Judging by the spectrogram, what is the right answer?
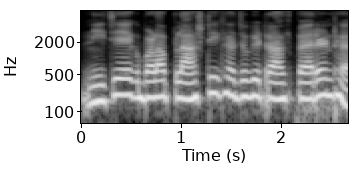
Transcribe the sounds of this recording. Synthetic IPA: niːt͡ʃeːkbɐɽaplaːsʈikɦɛd͡ʒoːkiʈɾãːnspɛːɾẽɳʈɦɛ

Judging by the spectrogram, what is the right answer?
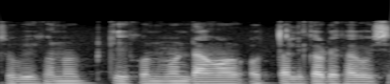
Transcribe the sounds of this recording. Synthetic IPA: sobikʰɔnɔtkejkʰɔnmandaŋɔɹɔt̪ːalikawdɛkʰaɡojsɛ̥

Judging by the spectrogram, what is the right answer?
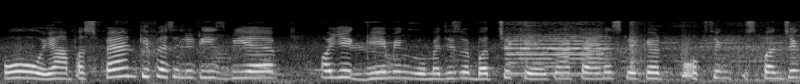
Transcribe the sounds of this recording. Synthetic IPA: oːjɐɦãpɐɾsfɛːnkifɛːsɪlɪʈiːzbʱiɦɛː | ɔːɾjeɡeːmɪ̃ŋɡɾuːmɦɛ̃d͡ʒɪsmẽbɐt̪ːʃekʰeːk̪ɐɦãʈɛːnɪskɾɪkeʈ̚bɔːksɪ̃ŋspɐ̃ɲt͡ʃɪ̃ŋ

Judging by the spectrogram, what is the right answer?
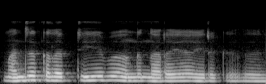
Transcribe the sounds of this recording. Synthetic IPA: mɐɲd͡ʒɐkːɐlɐʈːiʋɯɐŋɡenɪɾɐjaːɪɾɯkːɯɐðɯ

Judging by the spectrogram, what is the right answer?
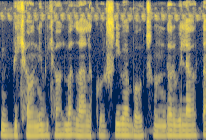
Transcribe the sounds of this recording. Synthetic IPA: bit͡ʃʰawnibit͡ʃʰawlbalalkuɾsibabʌɦut̪sund̪ʌrbʱilaɡʌt̪ːa

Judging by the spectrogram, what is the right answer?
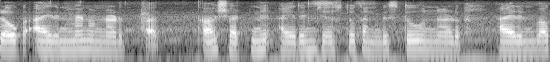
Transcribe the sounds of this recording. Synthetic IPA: lɐɔkɐʔɐjɾɐnmaːnunːaːɽu | aːʃɐʈːniʔɐjɾɐnt͡ʃe̞ːst̪uːkɐnipist̪uːnːaːɽuɐjɾɐnbaːk

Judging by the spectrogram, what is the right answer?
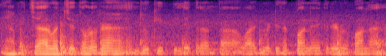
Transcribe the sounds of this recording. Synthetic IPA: jɐɦãːpet͡ʃaːɾbɐtːʃed̪ɔ̰ɽɾɐɦẽɦɛ̰̃d͡ʒoːkipɪlekeləlkaʋaːɪɖmẽʈikɐʈpaːneekɾeːɖmẽpaːnaːɦɛ

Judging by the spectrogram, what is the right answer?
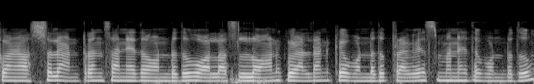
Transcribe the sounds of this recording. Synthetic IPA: kɐnɐsɐlueɳʈɾɐnsɐneːd̪eːuɳɖɐd̪uʋaːɭːɐɐsɐlːaːnɐkiʋɛːɭɐɽaːnikeːuɳɖɐd̪upɾɐʋɛːʃɐmɐneːd̪eːuɳɖɐd̪u

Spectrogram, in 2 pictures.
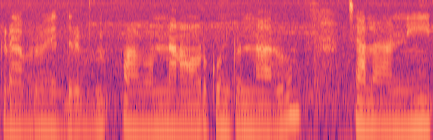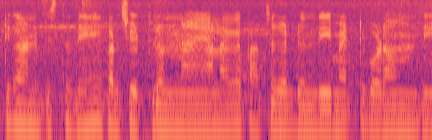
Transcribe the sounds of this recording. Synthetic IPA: kːɐɽɐɛʋɐɾuid̪ɐɾuunːɐaːɽukuɳʈunːaːɾu | t͡ʃaːlaːniːʈiɡaːɐnipist̪ɐd̪iikːɐɽɐt͡ʃeʈlunːaːjɐlaːɡe̞ːpɐt͡ʃːɐɡɐɖːund̪imɐʈːikuːɽaːund̪i

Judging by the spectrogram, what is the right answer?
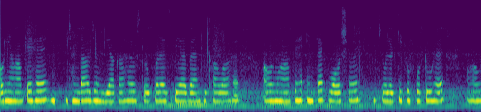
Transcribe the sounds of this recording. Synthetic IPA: ɔːɾjɐɦãpeɦɛ̃ | d͡ʒʱɐ̃ɳɖad͡ʒoːɪ̃ɳɖijakaɦɛʊskeuːpəɾɛːsbiaːbɛ̃ːŋklɪkʰaɦʊaɦɛː | ɔːɾʋɐɦãpeɦɛ̃ʔɪ̃mpɛːk̚ʈʋɔːʃɦɛ | d͡ʒoːlɐɽkikofoːʈoɦɛː | ɔːɾ

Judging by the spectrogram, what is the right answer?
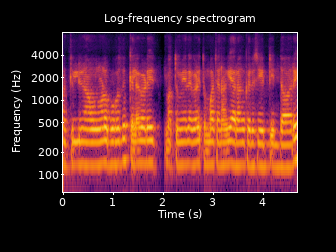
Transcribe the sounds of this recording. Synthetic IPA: ɐʈːɐlːinaːʋunoːɽɐbɐɦud̪ukɛlɐɡɐɽe | mɐt̪ːumeːd̪ɐɡɐɽet̪umbɐt͡ʃɐnːa̰ːɡiɐlɐŋkɐɾisiiʈːid̪ːaːɾe

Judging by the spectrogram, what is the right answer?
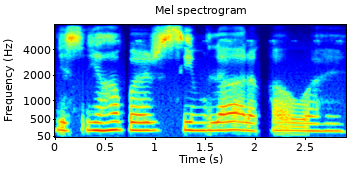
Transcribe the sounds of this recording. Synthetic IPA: d͡ʒɪsjɐɦãpɐɾsɪmlaɾɐkʰa̰ɦṵaɦɛː

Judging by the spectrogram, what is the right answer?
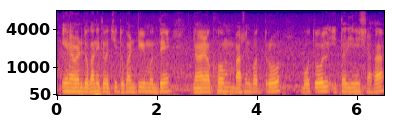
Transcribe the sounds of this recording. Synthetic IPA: ekʰaneamɾaʈid̪okand̪it̪epatːɕʰid̪okanʈiɾmod̪ʱːe | naɾɔkʰːombaʃonpɔt̪ːɾo | bot̪olḭt̪ːad̪iniʃːakʰa

